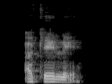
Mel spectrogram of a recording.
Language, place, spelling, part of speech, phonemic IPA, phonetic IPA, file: Hindi, Delhi, अकेले, adverb / adjective, /ə.keː.leː/, [ɐ.keː.leː], LL-Q1568 (hin)-अकेले.wav
- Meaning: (adverb) alone, by oneself; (adjective) inflection of अकेला (akelā): 1. oblique/vocative masculine singular 2. direct/oblique/vocative masculine plural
